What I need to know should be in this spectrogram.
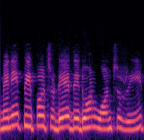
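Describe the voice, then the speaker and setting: With a Keralan accent, the speaker talks at a fairly quick pace. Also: woman. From India, Kerala. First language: Malayalam. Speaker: English tutor. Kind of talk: online tutoring conversation.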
